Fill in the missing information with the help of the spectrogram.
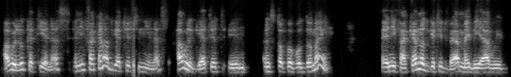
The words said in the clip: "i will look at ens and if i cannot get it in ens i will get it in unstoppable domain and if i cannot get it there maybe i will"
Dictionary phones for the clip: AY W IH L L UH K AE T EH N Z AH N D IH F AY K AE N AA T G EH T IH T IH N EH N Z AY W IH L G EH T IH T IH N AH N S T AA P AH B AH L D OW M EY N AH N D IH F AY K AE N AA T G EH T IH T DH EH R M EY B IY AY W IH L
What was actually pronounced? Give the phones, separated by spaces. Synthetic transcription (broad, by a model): AY W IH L L UH K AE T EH N S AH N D IH F AY K AE N AA T G EH T IH T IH N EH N S AY W IH L G EH T IH T IH N AH N S T AA P AH B AH L D OW M EY N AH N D IH F AY K AE N AA T G EH T IH T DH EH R M EY B IY AY W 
